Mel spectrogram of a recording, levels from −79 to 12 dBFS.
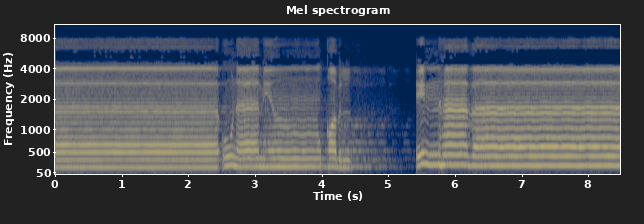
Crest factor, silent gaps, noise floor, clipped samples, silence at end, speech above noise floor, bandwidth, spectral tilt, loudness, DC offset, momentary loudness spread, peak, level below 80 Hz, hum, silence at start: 14 dB; none; -46 dBFS; under 0.1%; 0 s; 33 dB; 8.4 kHz; -5 dB/octave; -14 LUFS; under 0.1%; 6 LU; 0 dBFS; -56 dBFS; none; 0 s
